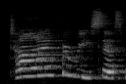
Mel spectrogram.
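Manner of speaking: high, loud announcement; teacher announcing. Acted. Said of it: "Miss C announced".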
